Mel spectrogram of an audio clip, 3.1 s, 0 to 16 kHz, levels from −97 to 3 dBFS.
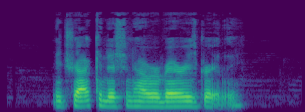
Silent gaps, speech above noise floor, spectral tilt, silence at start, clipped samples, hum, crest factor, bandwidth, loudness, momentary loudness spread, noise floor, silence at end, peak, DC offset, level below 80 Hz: none; 51 dB; -7 dB/octave; 0.55 s; under 0.1%; none; 18 dB; 11 kHz; -24 LUFS; 18 LU; -74 dBFS; 0.65 s; -8 dBFS; under 0.1%; -76 dBFS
